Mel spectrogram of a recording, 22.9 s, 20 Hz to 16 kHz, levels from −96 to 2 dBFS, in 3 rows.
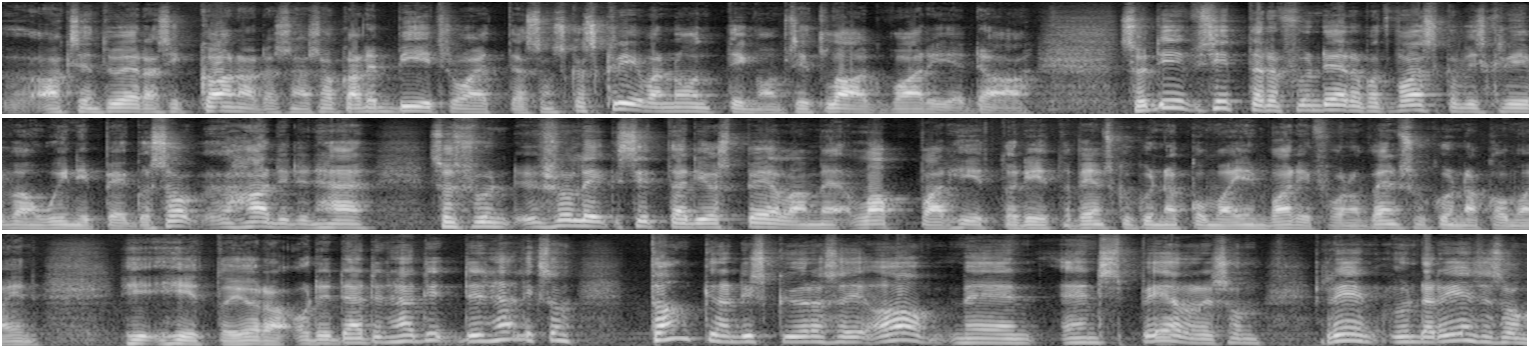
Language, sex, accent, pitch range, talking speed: Swedish, male, Finnish, 115-165 Hz, 225 wpm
